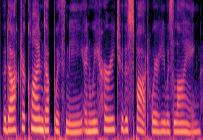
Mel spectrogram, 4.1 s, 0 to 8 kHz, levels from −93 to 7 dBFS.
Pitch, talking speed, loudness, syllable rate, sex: 205 Hz, 235 wpm, -16 LUFS, 5.2 syllables/s, female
